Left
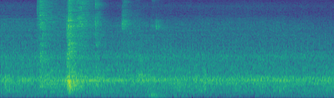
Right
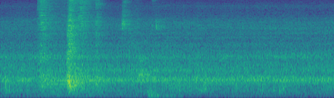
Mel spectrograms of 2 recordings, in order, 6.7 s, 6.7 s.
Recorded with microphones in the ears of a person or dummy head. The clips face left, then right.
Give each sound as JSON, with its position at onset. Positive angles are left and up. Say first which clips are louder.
{"t": 0.7, "sound": "footsteps", "louder": "left 1 dB", "side_deg": 35, "distance_m": 3.0}
{"t": 2.4, "sound": "whispering", "louder": "left 2 dB", "side_deg": 0, "distance_m": 2.0}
